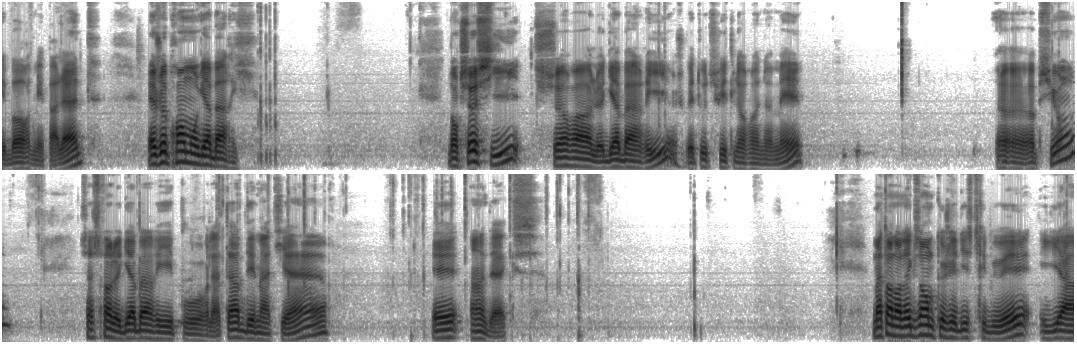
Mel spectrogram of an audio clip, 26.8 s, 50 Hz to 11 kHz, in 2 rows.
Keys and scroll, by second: 16.3-17.3 typing, 18.6 typing, 20.6 typing.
